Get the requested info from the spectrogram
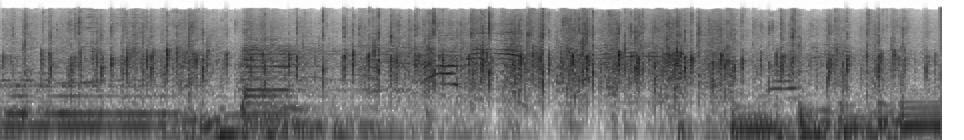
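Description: A blues band's held closing chord rings out, ending about a second in. The audience then applauds, with voices calling out over the clapping, until the sound cuts off abruptly just before the end.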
